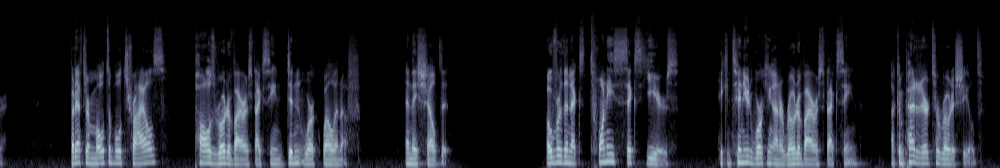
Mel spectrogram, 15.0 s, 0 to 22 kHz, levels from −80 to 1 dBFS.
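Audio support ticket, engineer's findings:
Listened through the whole speech recording and found nothing wrong, so no findings to log on this ticket.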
